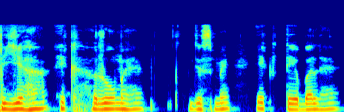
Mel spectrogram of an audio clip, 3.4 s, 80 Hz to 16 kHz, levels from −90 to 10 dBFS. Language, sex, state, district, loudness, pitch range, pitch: Hindi, male, Jharkhand, Ranchi, -18 LUFS, 145-155 Hz, 150 Hz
